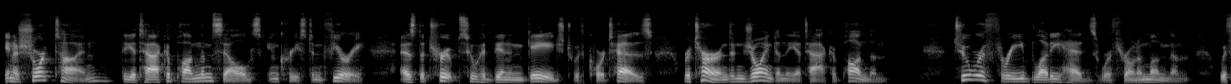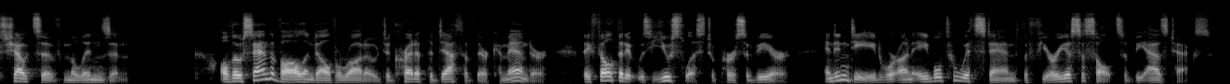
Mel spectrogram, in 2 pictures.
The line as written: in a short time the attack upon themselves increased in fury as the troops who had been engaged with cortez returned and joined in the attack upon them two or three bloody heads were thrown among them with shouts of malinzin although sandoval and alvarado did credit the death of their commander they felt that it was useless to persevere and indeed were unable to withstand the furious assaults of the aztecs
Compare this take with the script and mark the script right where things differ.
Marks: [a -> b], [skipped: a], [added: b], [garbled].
in a short time the attack upon themselves increased in fury as the troops who had been engaged with cortez returned and joined in the attack upon them two or three bloody heads were thrown among them with shouts of malinzin although sandoval and alvarado did credit the death of their commander they felt that it was useless to persevere and indeed were unable to withstand the furious assaults of the aztecs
